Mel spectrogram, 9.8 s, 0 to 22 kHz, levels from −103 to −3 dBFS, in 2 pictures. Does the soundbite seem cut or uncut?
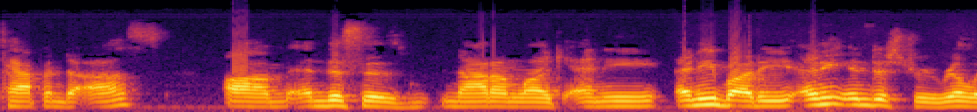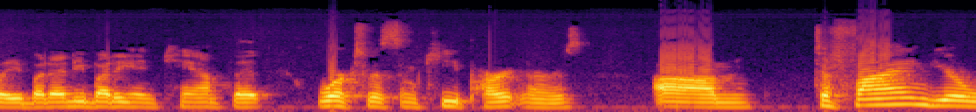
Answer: uncut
